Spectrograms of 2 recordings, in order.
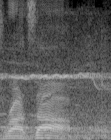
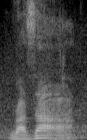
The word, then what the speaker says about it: Radzhab: Oh, it's Radzhab. The H is silent. Got it now. Radzhab.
